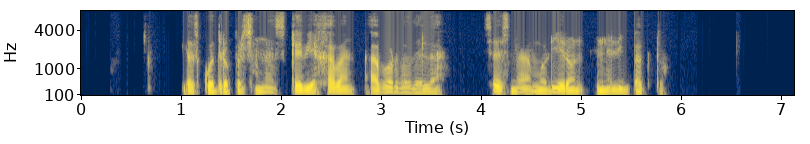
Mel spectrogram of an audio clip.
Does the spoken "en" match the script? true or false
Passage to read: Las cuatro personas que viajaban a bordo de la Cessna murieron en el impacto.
true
